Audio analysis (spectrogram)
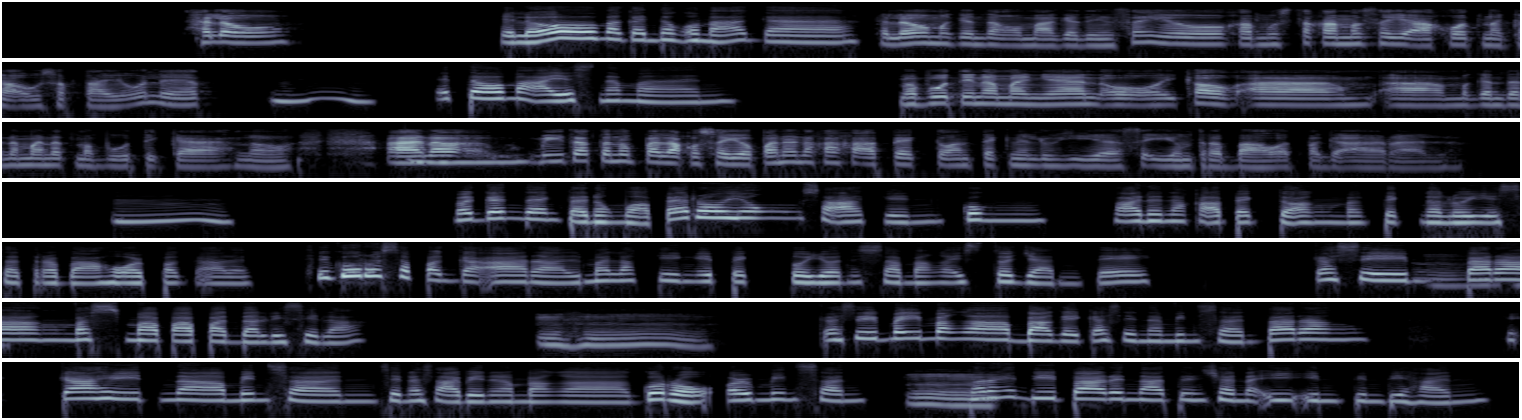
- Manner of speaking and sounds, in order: tapping; other background noise; drawn out: "Mhm"
- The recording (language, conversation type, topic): Filipino, unstructured, Paano nakakaapekto ang teknolohiya sa iyong trabaho o pag-aaral?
